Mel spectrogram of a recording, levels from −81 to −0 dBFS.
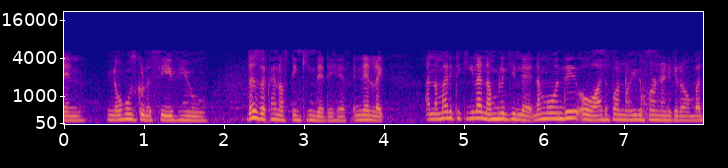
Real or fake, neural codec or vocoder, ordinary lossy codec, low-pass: real; none; MP3, 24 kbps; 5.4 kHz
